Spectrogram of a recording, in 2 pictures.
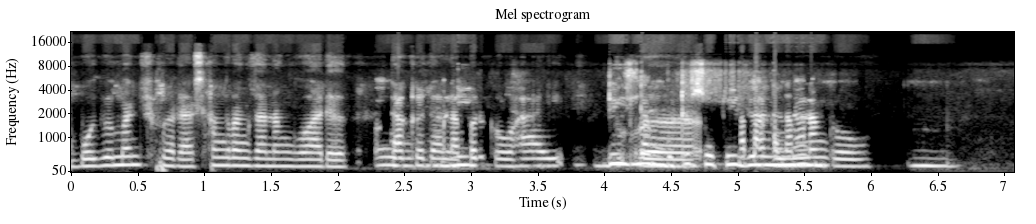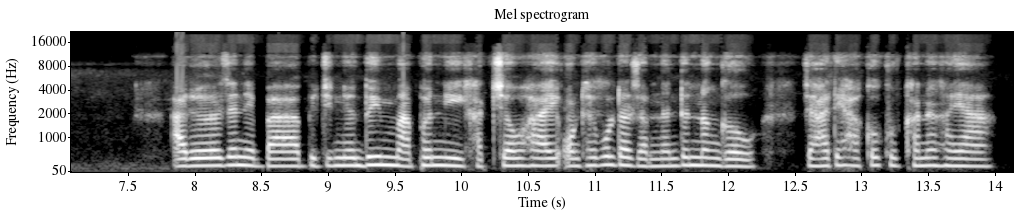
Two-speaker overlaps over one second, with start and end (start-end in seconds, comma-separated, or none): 3.9-5.5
